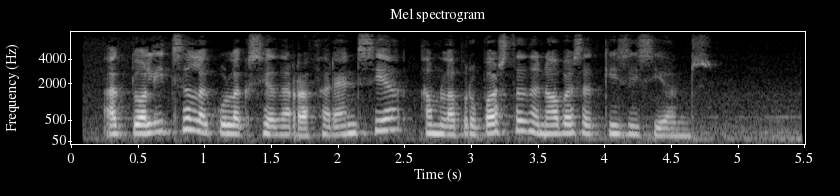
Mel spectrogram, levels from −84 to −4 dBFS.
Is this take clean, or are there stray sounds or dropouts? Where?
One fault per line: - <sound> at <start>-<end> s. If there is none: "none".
none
